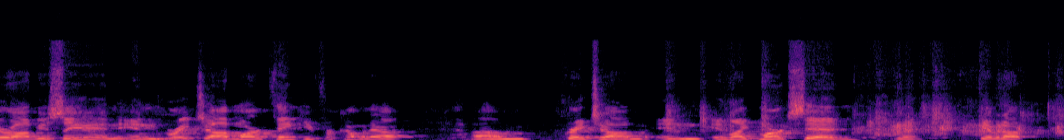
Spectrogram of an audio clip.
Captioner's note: applause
